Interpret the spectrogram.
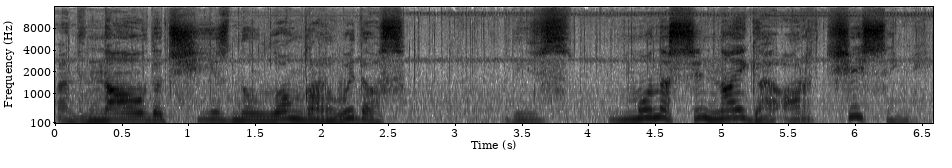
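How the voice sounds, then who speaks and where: A man's voice: sits high, animated, slow pace, slight background noise. A man playing a bitter, fearful native stone engraver in hiding, solemn and guarded, in a video game cutscene.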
